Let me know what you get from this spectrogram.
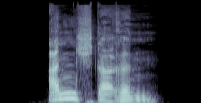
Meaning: to stare at
- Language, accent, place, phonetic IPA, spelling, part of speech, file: German, Germany, Berlin, [ˈanˌʃtaʁən], anstarren, verb, De-anstarren.ogg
